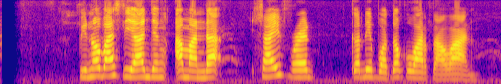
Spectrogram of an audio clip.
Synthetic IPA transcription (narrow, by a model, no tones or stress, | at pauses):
pinɔbasiand͡ʒɨŋamanda | ʃaifɾɛd̚ | kɨrdipɔt̪ɔkuwart̪awan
